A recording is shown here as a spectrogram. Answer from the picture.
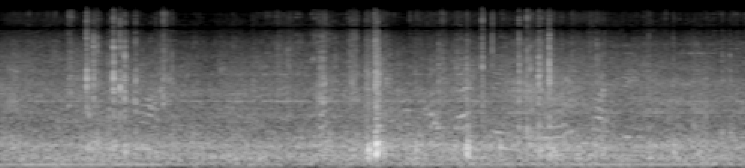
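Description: Faint store background chatter, with a few light clicks and rattles of a plastic blister-pack toy on a metal display hook as it is handled. The sharpest click comes about three seconds in.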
